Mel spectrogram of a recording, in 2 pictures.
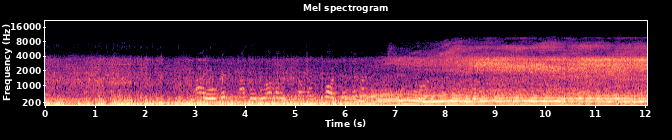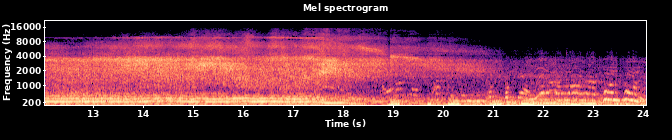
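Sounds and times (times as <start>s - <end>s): tractor engine at full throttle: 0.0s - 24.0s.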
